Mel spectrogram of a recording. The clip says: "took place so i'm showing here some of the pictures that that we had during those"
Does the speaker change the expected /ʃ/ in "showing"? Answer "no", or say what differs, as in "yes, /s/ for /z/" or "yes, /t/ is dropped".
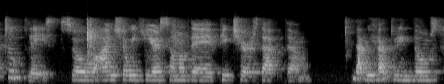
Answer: no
